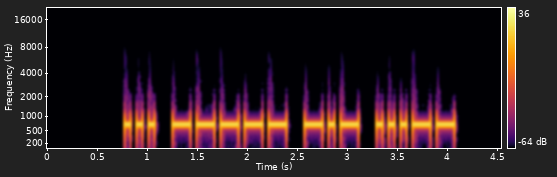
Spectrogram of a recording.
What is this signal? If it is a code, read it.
Morse code, heard as a keyed tone, about 20 wpm, 700 Hz. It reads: S0K3
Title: Four Letter-Number Combinations - 20wpm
